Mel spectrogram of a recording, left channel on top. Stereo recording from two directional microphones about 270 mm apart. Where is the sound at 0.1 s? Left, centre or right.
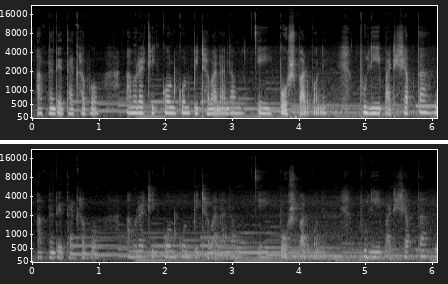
Left.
